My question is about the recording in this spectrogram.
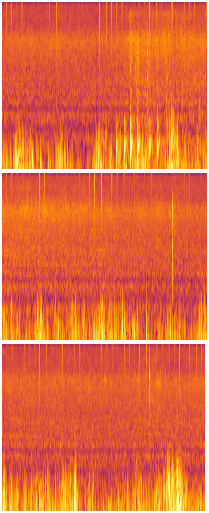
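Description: Wind buffeting the microphone in uneven low gusts, over a faint steady hum of honeybees swarming on the frames of an open hive.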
